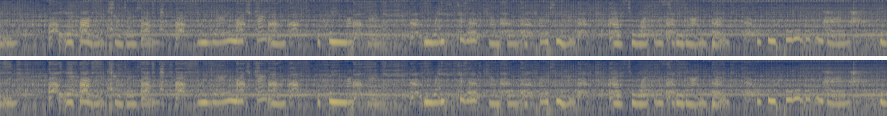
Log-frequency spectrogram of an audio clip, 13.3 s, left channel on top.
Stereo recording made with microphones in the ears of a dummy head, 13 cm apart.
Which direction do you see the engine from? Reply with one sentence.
You can hear the engine on the left.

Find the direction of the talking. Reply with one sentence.
You can hear the talking on the left.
